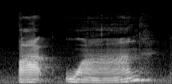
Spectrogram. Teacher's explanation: So bak with a low tone means mouth, and wan with a rising tone means sweet.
